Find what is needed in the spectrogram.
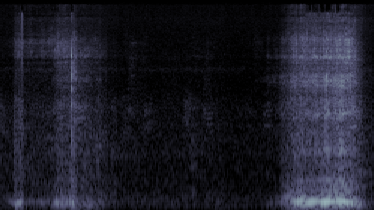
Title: Dog snoring 😴 in home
